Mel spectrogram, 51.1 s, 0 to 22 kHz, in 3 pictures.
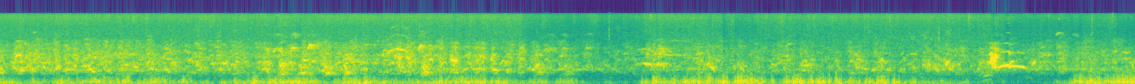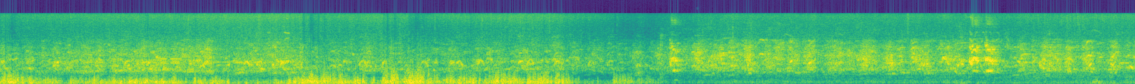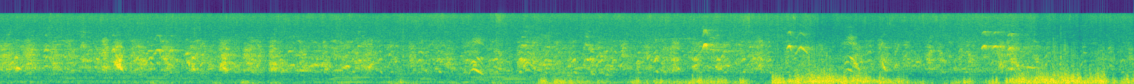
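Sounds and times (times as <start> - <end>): dogs barking and yelping: 0.0 - 51.0
human voices: 27.5 - 47.5.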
